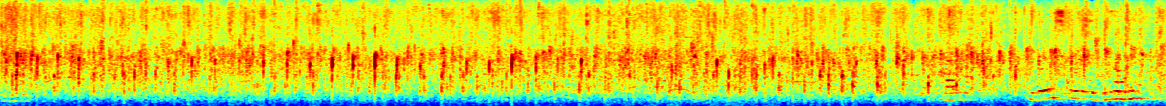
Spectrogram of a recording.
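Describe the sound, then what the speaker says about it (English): A large audience gives sustained applause to Kuchipudi dance performers at a school workshop, dense continuous clapping throughout, with a faint voice emerging near the end. "can we have a big round of applause for them?"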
